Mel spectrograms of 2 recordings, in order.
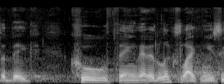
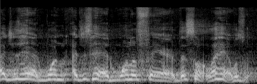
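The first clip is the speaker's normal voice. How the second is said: higher, pleading woman's voice; defensive woman; 11 semitones higher than usual. Acted. Woman at bus stop excusing her affair, higher and pleading. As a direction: plead your small excuse.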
